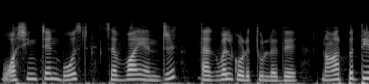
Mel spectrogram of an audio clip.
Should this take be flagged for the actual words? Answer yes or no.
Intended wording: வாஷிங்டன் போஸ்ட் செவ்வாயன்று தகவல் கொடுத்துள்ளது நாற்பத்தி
no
